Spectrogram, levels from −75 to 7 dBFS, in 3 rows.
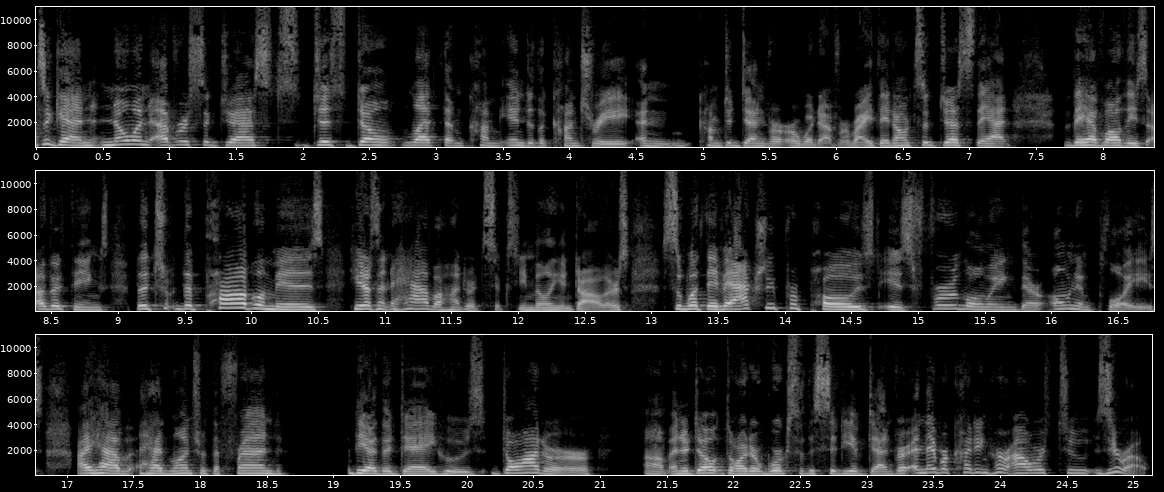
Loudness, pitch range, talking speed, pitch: -22 LUFS, 190-240 Hz, 190 wpm, 215 Hz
